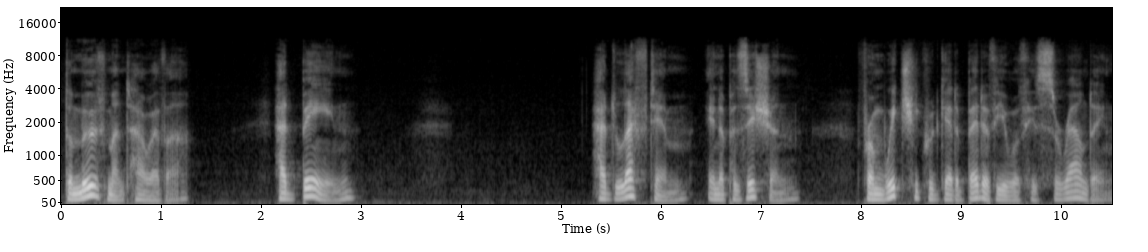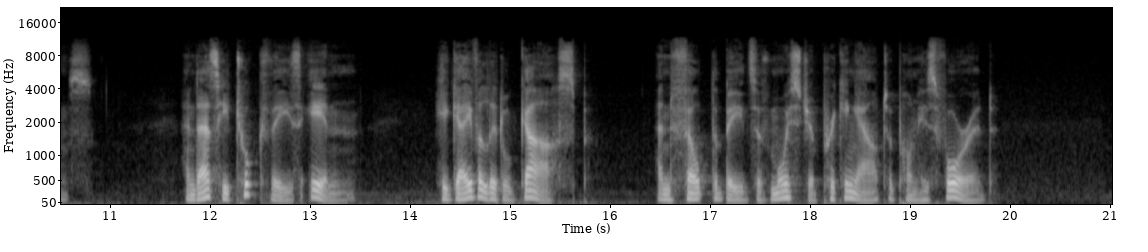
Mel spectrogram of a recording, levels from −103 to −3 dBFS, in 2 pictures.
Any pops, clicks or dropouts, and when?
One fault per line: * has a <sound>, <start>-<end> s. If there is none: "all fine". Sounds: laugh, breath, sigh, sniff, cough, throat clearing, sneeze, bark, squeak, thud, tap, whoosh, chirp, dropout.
all fine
